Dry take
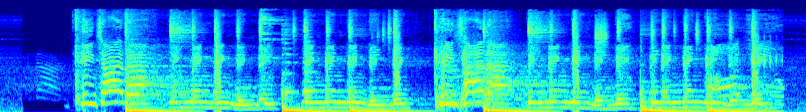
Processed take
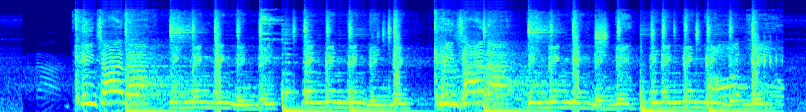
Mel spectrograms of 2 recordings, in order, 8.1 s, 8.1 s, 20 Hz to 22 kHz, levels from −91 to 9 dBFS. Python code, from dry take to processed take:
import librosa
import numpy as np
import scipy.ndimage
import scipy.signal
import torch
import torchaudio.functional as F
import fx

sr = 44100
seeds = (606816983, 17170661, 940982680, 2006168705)

p1 = fx.low_shelf(x, sr, hz=170.0, db=-8.5)
p2 = fx.sample_hold(p1, sr, seeds[0], rate_hz=1900.0, jitter_pct=0)
p3 = p1 + (p2 * 10.0 ** (-11.0 / 20.0))
y = 10.0 ** (-19.0 / 20.0) * np.tanh(p3 / 10.0 ** (-19.0 / 20.0))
